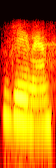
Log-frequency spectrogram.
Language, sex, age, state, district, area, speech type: Hindi, female, 45-60, Madhya Pradesh, Bhopal, urban, conversation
